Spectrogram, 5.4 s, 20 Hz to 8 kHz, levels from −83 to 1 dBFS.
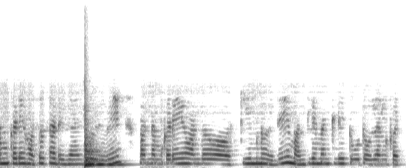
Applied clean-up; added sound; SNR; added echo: classical method WPE with log-MMSE.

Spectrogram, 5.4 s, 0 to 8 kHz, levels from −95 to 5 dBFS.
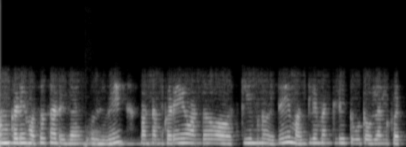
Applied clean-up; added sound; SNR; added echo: neural mask model DeepFilterNet 3.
